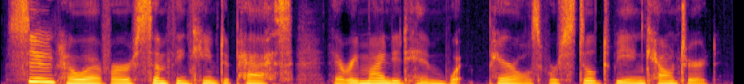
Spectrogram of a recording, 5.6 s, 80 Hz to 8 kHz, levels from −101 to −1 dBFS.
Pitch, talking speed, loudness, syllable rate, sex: 200 Hz, 170 wpm, -17 LUFS, 5.3 syllables/s, female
